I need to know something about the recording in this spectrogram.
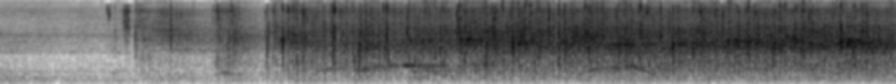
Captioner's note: applause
